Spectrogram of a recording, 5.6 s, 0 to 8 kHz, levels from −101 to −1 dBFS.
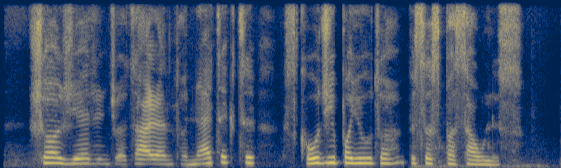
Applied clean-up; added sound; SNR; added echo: none; none; none; none.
